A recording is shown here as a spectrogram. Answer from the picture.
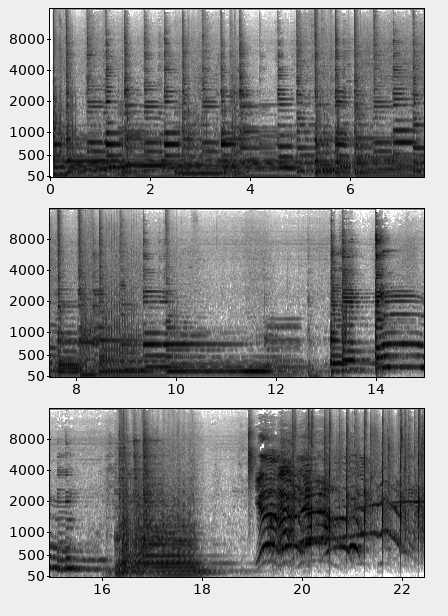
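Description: Solo electric bass guitar played live: a dense run of overlapping notes over held low notes, thinning out about halfway through into single notes with pitch bends, then high, wavering, bent notes near the end.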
